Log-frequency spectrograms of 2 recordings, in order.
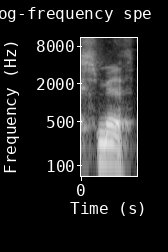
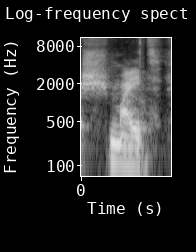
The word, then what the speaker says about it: Smith: And it was Buchalfa who slotted in for Irvine, and actually Schmeidt, the guy you could call Eric Smith, but he's Swedish. It's actually pronounced Eric Schmeidt.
